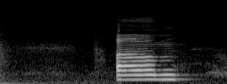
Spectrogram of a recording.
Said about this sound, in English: So, I'm going to close this door.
